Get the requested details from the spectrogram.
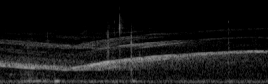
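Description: An emergency vehicle siren wails steadily, its pitch dipping and then slowly climbing again, over a low background rumble with no talking.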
